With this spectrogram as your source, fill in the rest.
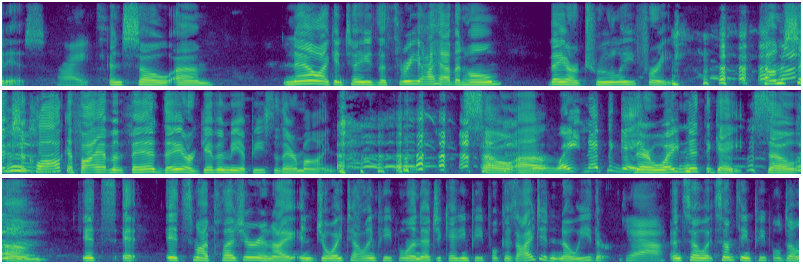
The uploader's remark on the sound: at Equifest of Kansas 2023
